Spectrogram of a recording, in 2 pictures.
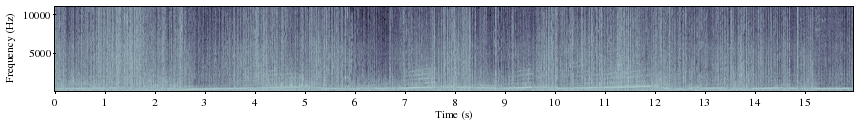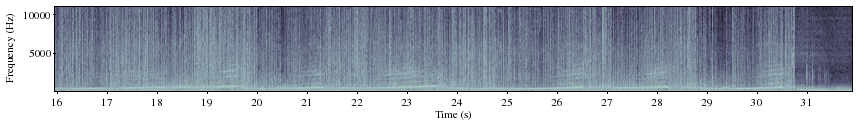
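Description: A car engine accelerating and easing off over and over, its pitch climbing for a second or two and then falling back, over steady road and wind noise.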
